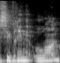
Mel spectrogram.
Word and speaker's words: Séverine Hoang: C'est Séverine Hoang, c'est ça? C'est comme ça qu'on prononce? Oui, tout à fait.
